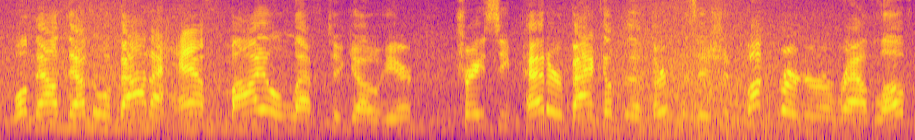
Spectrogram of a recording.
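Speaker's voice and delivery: loud, high play-by-play finish; motorsport commentator. Acted. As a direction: call the last lap with rising excitement. Live finish call.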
